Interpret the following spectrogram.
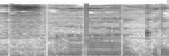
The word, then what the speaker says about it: Frage: Es war nur eine Frage der Zeit. What is the vowel sound at the end of Frage? If you guessed a schwa, you're right.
